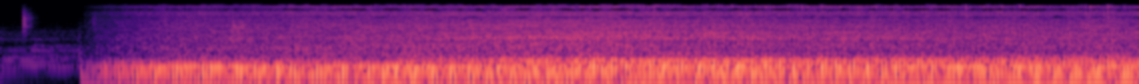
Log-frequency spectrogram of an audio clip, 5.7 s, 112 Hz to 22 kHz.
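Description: BMW S1000RR superbike's inline-four engine running loud and steady through its exhaust, starting abruptly about half a second in.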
